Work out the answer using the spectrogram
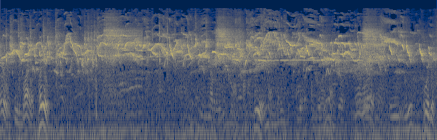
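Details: Oriental magpie-robins duelling at a Sunday practice singing contest in Sindanglaut, session two: dense, continuous, varied high whistles, chirps and rapid trills overlap without pause, with crowd voices and chatter underneath.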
